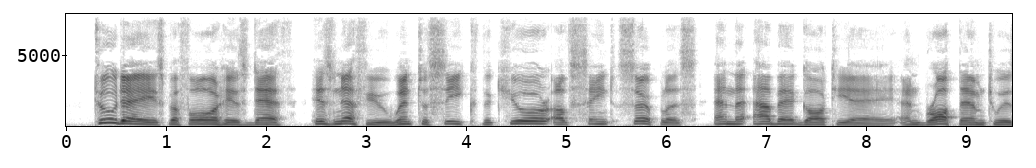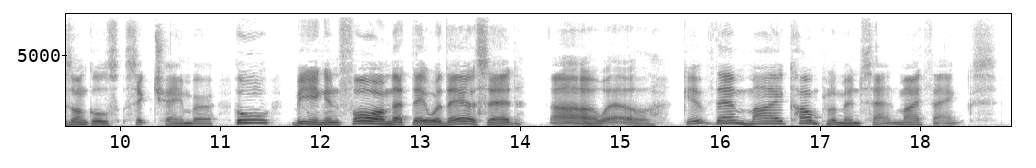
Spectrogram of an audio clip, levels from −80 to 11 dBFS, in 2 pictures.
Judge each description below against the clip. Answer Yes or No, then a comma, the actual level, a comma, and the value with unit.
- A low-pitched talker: No, medium, 145 Hz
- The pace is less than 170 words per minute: Yes, average, 140 wpm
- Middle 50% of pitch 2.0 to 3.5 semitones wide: No, average, 4.8 semitones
